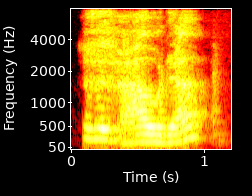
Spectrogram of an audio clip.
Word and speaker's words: Gouda: So we had a nice hunk of Gouda, properly known as Gouda. That's right. Well, really? So Vincent van Gogh is properly pronounced as Vincent van Gogh.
